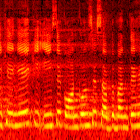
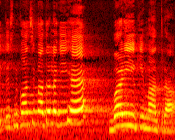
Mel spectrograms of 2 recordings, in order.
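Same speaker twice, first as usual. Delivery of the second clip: normal talking voice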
